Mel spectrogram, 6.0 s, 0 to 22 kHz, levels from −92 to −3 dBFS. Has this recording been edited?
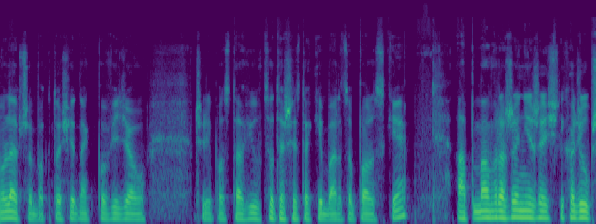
yes; 3 cuts; at 1.9 s, 2.6 s, 4.7 s

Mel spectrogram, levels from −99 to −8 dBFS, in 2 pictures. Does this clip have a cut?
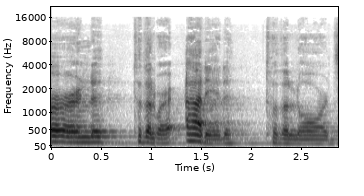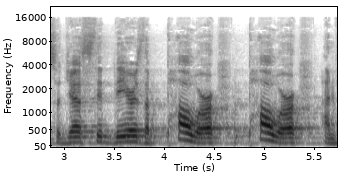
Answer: yes; 2 cuts; at 1.0 s, 4.7 s

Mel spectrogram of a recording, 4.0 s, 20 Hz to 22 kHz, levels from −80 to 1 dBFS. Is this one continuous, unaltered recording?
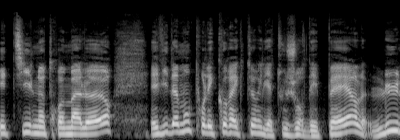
yes; 0 cuts

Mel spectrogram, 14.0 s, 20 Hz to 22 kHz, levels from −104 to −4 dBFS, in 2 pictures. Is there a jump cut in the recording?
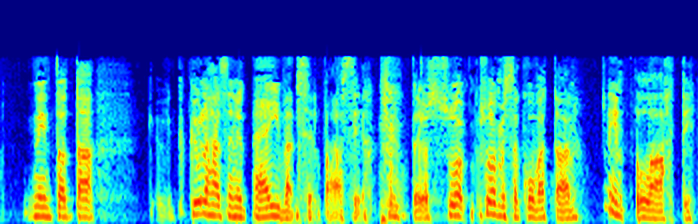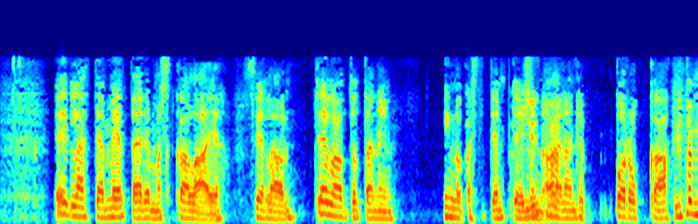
yes; 4 cuts; at 2.5 s, 7.7 s, 10.0 s, 11.2 s

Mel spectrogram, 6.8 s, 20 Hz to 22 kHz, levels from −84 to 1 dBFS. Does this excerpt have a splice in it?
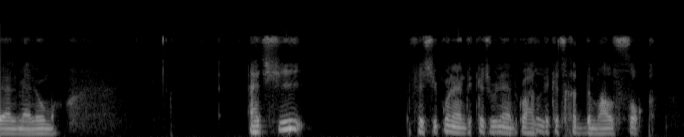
yes; 2 cuts; at 4.7 s, 5.4 s

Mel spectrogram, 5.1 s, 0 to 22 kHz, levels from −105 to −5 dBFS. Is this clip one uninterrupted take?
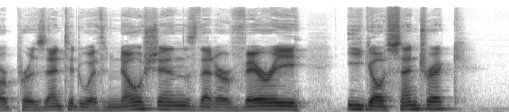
yes; 0 cuts

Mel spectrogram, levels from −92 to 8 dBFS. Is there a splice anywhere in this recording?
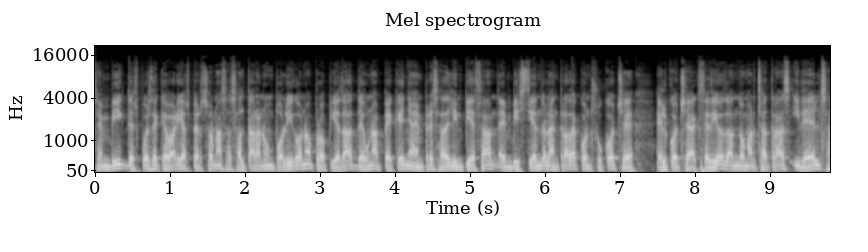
no; 0 cuts

